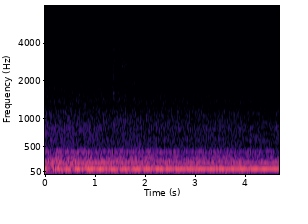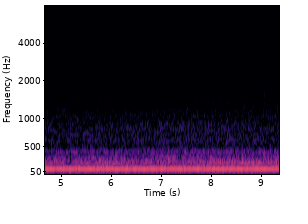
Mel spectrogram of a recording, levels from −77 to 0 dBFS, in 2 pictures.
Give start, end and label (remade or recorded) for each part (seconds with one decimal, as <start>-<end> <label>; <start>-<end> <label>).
0.0-4.1 recorded; 4.1-5.7 remade; 5.7-9.4 recorded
